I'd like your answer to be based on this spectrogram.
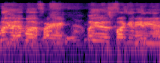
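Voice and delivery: fast, mocking jeer through bursts of laughter. Retelling pointing and laughing at a guy, retelling laughing mockery. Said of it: "I'm like pointing, laughing".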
